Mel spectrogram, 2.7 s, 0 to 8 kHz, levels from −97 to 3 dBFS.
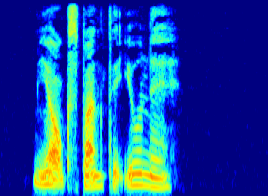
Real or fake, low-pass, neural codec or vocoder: real; 7.2 kHz; none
